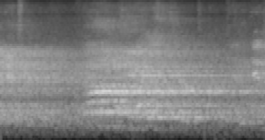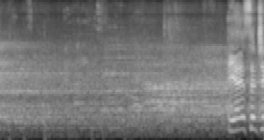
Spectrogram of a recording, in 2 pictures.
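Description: Young boys talk and call out in a large echoing hall.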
